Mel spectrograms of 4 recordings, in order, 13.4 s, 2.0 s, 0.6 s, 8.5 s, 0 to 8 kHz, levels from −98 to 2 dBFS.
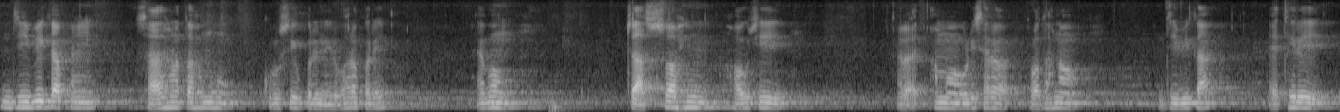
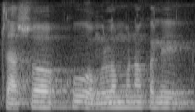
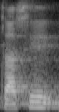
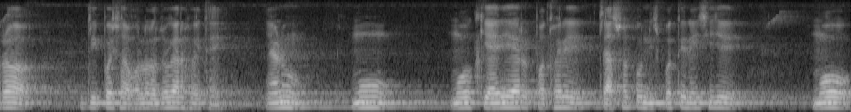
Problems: none marked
